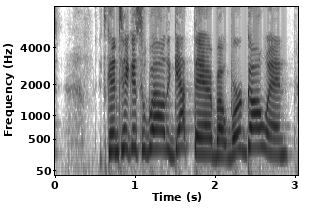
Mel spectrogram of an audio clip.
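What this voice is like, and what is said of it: Weird put-on Southern accent. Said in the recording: “why did I say that with a weird accent, like Southern accent?”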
